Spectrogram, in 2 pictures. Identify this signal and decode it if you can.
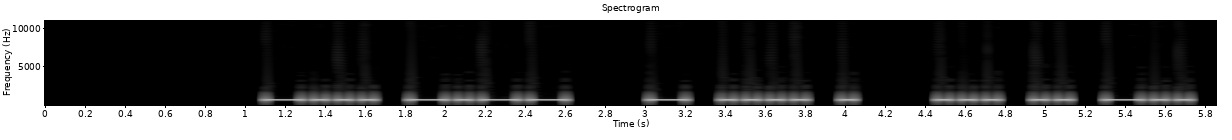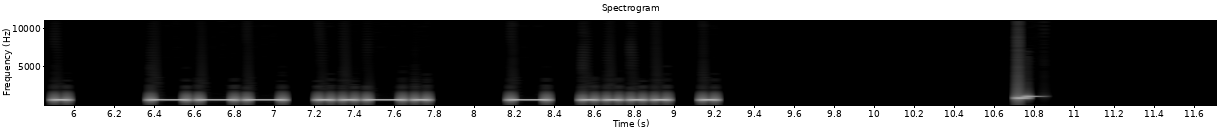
Morse code, heard as a keyed tone, about 20 wpm, 700 Hz. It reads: BY THE SIDE OF THE
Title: Sets of 5 Words Encore2 20wpm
